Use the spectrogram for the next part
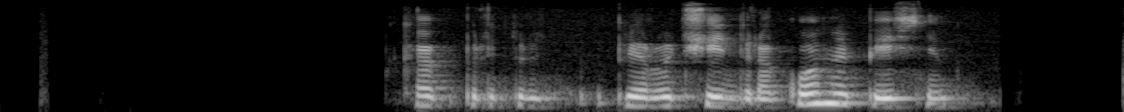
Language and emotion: Russian, neutral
